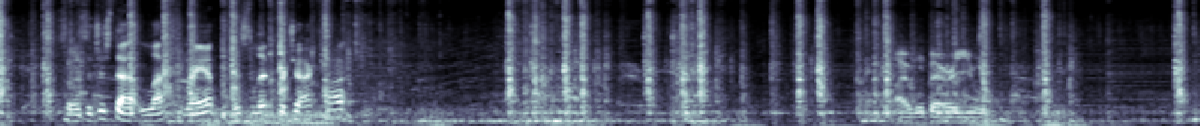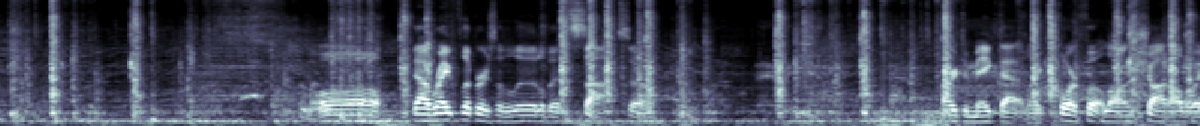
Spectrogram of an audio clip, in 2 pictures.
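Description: Pinball flippers and bumpers clack and knock sharply.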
